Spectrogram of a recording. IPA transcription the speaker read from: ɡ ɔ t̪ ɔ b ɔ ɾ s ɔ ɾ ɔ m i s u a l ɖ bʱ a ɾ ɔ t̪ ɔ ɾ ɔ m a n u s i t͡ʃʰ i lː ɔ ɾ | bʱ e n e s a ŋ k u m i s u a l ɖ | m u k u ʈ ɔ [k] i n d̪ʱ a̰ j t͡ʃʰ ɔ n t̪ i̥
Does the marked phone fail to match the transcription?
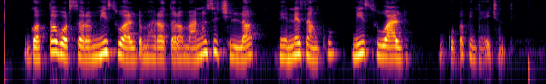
yes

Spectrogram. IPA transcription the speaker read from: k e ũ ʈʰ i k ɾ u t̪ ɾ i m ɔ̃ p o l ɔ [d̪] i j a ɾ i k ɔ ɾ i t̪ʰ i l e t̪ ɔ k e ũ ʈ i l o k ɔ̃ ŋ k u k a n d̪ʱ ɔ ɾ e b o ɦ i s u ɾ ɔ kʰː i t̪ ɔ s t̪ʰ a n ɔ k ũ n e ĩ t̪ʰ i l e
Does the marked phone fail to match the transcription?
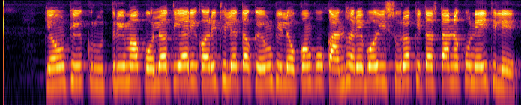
yes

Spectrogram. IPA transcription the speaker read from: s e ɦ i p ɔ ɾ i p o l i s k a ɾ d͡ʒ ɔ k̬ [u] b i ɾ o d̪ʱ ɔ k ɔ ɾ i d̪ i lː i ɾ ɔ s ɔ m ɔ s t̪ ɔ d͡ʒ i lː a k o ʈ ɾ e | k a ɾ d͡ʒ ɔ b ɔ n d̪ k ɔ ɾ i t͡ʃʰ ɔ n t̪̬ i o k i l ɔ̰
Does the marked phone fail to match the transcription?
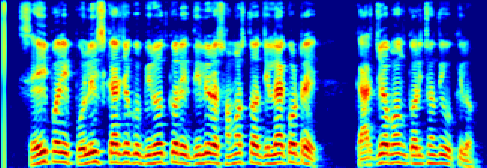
no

